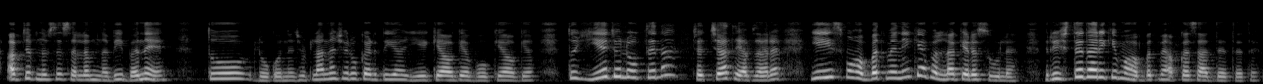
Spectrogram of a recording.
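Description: A woman giving a Quran lesson to women, explaining earnestly with rhetorical questions and slowing right down to recite verses. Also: a little high, animated, warm tone. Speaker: Quran teacher. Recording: dull lo-fi recording.

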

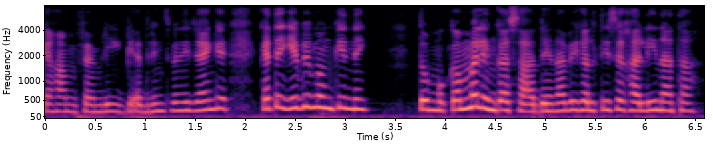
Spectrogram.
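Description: A woman with a smooth, medium-pitched voice delivers a religious teaching lecture. She reads passages from a book, explains the words, and talks straight to her audience.

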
